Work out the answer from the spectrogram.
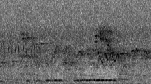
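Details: Maroon Oriole in Sattal forest, Nainital, Uttarakhand, giving two low, mellow fluted whistles, the second longer and slightly rising, over faint high chirps from other birds.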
